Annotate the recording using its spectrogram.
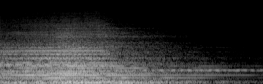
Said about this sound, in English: If they don't sort this and move on, soon there'll be another train from Glasgow coming down the tracks and it will barrel right into them.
